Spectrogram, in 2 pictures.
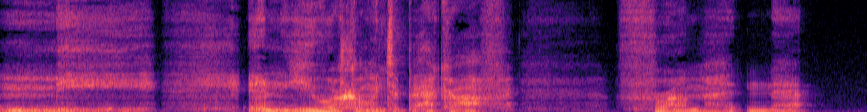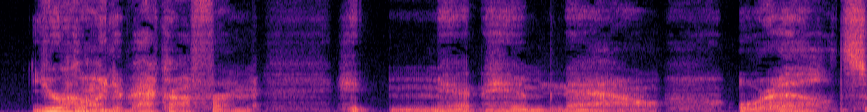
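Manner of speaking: menacing, snake-like, dark, hushed, scary monster voice. Narrator reading a creature's threat to back off, in a dark, scary voice. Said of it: "the most dark and scary voice ever".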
